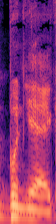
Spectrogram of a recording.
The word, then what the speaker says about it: beignet: It's a beignet? – Yep. – It is a beignet.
